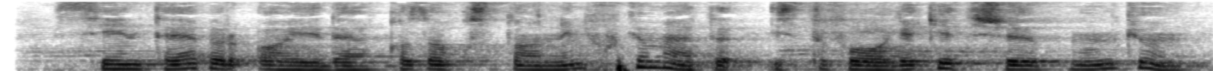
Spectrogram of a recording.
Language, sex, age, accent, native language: Uzbek, male, 18-24, Toshkent shahri, Uzbek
